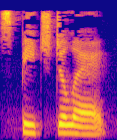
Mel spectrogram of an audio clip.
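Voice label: "speech delay", English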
